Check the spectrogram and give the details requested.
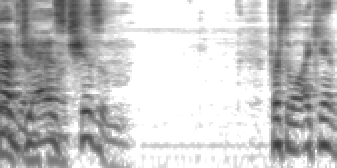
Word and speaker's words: Chisholm: Well, so many people mess his name up. They play it all the time on New York radio. They call him Jism, And they don't call they?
